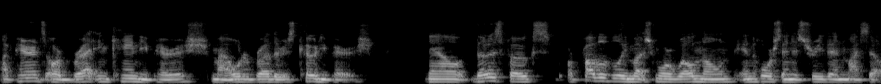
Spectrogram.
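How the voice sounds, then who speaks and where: A man's medium-pitched voice with a dark, mellow tone, in a Southern US accent. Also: lively intonation, moderate pace. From US South, south Georgia. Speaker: business founder. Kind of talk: podcast interview. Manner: halting, many fillers.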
